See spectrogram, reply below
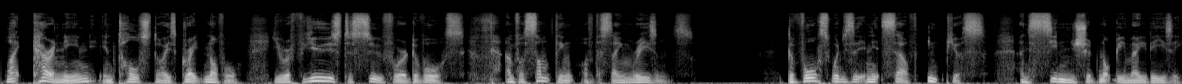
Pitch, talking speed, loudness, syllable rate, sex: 105 Hz, 160 wpm, -21 LUFS, 5.1 syllables/s, male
